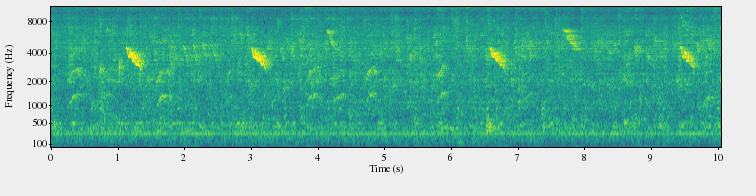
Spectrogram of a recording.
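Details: Caged Dakun-type white-eye on its third day of dew conditioning, beginning its chirping 'ngeriwik' song and wing-flapping while still aggressive: sharp, high, downslurred chirps every two to three seconds, with softer notes between, over a constant hiss.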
